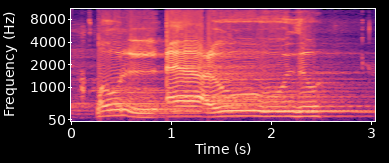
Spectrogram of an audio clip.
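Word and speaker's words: قُلْ أَعُوذُ: কুল আউযু, কফকে জিহ্বার গোড়া তার বরাবর উপরে তালের সঙ্গে লাগিয়ে উচ্চারণ করব। তো এই পেশওয়ালা কফটি জজমওয়ালা লামকে একবার ধরবে। কুল আউযু, আউ, আইনকে হলকের মধ্যখান থেকে উচ্চারণ করব, কারণ আইনের মখরাজ হলকের মধ্যখান থেকে হবে।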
